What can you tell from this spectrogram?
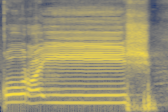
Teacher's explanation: قاف اور را دونوں کلرفل ہیں، دونوں کو موٹا پڑھنا ہے۔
